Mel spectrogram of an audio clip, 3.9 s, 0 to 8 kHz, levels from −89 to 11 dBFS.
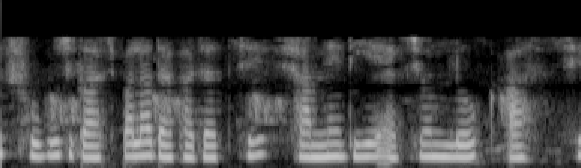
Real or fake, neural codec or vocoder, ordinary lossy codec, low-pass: real; none; AAC, 16 kbps; 7.2 kHz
